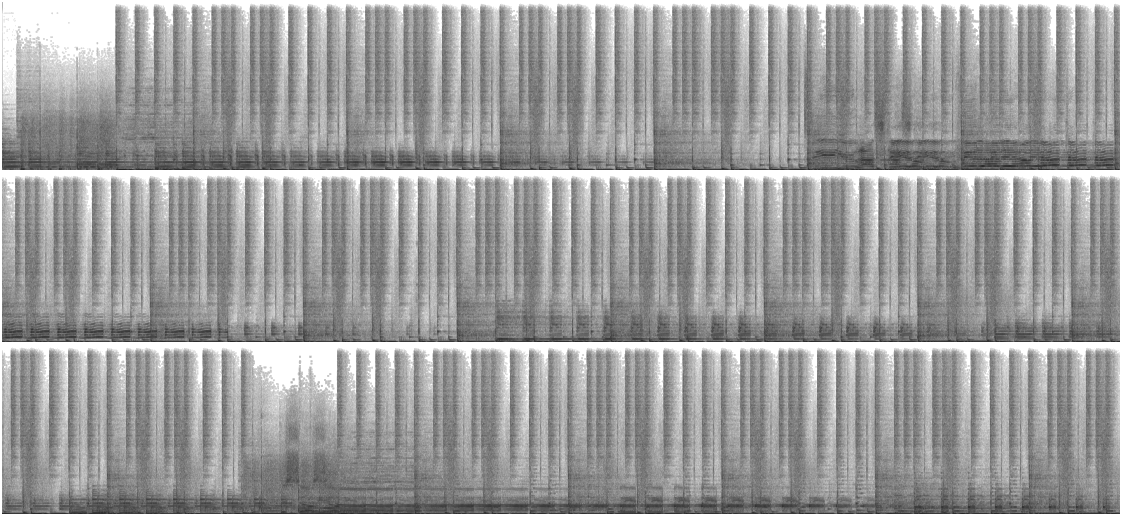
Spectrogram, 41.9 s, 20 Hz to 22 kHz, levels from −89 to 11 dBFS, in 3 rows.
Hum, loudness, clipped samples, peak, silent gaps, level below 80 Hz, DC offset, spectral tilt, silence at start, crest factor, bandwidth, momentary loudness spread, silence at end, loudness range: none; -12 LUFS; under 0.1%; 0 dBFS; none; -10 dBFS; under 0.1%; -4.5 dB/octave; 0 s; 10 dB; over 20 kHz; 3 LU; 0 s; 2 LU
